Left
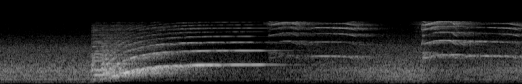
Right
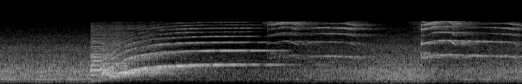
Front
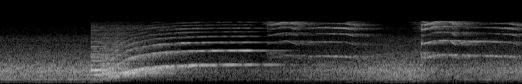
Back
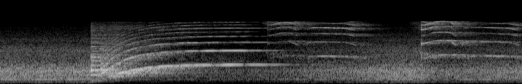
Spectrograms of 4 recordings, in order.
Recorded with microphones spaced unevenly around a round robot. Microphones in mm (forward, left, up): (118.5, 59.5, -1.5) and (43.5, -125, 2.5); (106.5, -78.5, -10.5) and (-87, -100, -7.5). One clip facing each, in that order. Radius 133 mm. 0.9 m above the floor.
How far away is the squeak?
About 9.5 m.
